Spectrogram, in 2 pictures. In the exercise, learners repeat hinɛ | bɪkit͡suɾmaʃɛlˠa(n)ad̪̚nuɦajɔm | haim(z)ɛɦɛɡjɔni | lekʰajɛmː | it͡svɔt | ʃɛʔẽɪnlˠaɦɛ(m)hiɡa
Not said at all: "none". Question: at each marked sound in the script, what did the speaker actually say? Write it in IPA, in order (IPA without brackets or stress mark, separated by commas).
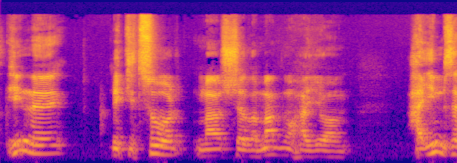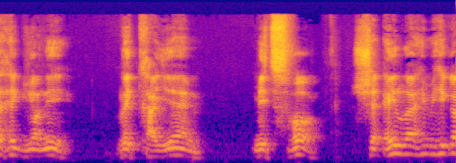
m, z, m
